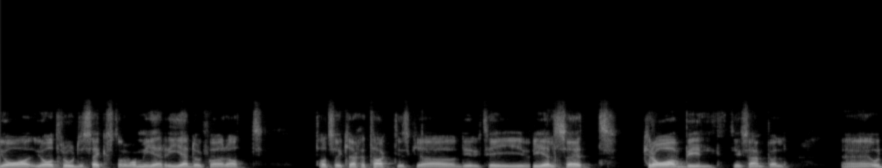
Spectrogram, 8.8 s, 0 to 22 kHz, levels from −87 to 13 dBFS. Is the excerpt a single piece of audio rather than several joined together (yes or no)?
no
